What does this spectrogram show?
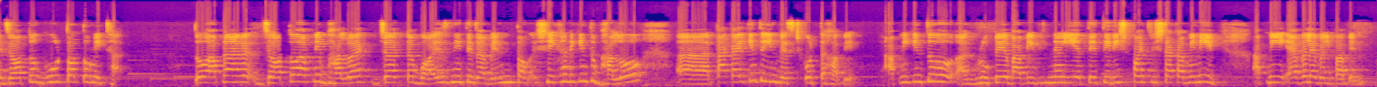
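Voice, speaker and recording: A woman gives conversational interview answers. She speaks haltingly, often repeating or restarting a phrase. Light music plays under her voice. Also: high-pitched, a bit bright. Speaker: guest, freelance cartoon voice artist and animator.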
